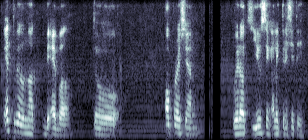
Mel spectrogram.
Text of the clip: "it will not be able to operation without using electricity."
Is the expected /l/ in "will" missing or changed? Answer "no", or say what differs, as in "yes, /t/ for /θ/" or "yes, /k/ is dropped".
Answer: no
